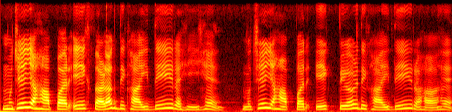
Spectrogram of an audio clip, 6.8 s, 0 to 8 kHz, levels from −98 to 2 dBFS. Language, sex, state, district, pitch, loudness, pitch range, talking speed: Hindi, female, Madhya Pradesh, Katni, 225 Hz, -18 LUFS, 195-260 Hz, 160 wpm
